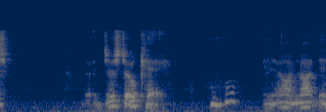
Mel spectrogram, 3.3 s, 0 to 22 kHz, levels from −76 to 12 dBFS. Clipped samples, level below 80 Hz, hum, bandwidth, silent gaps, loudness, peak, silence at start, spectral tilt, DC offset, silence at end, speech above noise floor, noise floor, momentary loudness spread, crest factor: under 0.1%; -58 dBFS; none; 8.2 kHz; none; -35 LUFS; -16 dBFS; 0 s; -5 dB/octave; under 0.1%; 0 s; 27 dB; -60 dBFS; 18 LU; 18 dB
